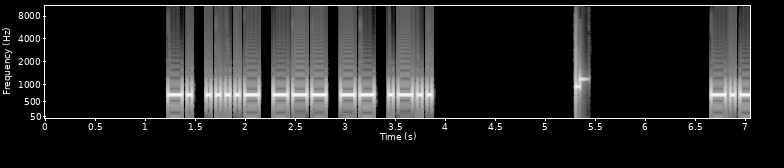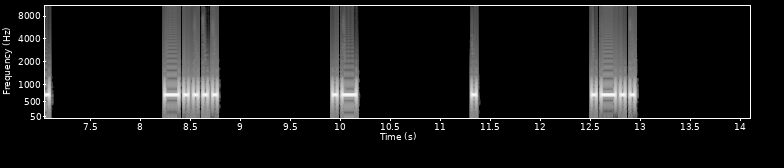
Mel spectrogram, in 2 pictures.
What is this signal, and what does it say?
Morse code, heard as a keyed tone, about 25 wpm, spaced as for 11 wpm, 700 Hz. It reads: N4OML K6AEL
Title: USA Call Signs - 5 Characters - 8x Character Spacing - 25wpm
